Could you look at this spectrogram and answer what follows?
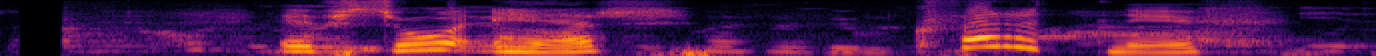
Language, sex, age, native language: Icelandic, female, 10, Icelandic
